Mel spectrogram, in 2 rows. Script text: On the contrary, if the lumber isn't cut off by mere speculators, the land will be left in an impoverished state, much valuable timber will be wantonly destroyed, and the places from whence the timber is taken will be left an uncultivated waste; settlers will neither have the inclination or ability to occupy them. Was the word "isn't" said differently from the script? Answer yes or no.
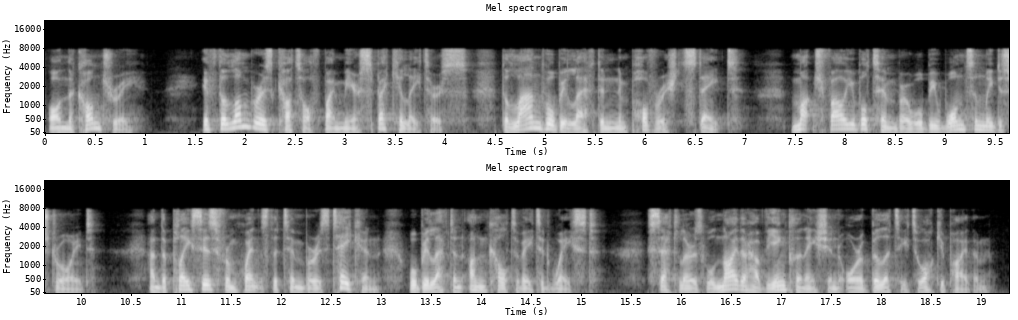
yes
